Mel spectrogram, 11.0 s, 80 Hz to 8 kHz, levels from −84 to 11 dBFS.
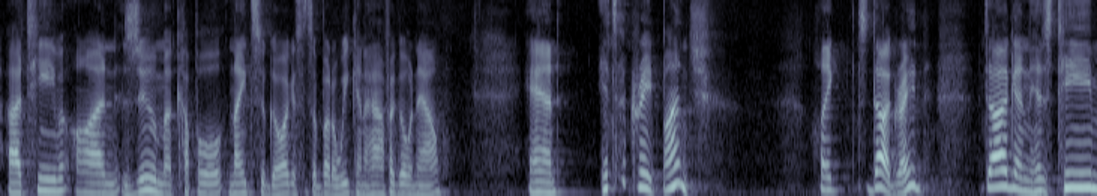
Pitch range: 140-185 Hz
